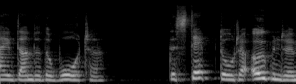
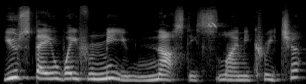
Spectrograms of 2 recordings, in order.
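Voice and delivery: hissed warning; 2 semitones higher, 3 dB louder than usual. A narrator's reading. Girl warns off the baby crocodile, mildly venomous. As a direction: warn it off with mild acted venom. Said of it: "hissed the girl".

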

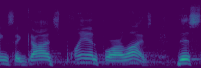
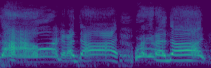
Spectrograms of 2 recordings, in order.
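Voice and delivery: loud, much higher wail of doom; mock panic; 7 semitones higher, 6 dB louder than usual. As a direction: shriek like the boat is going under. Disciples panicking in the boat.

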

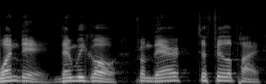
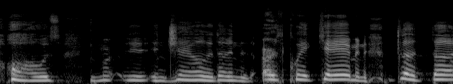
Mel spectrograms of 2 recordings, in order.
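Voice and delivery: dramatic jailer testimony; 7 semitones higher than usual. Retold or imitated. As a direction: sell the earthquake drama. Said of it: "the jailer would come up and be like".

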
